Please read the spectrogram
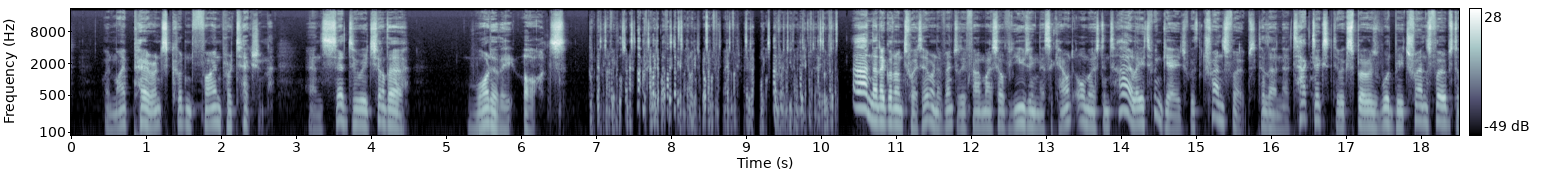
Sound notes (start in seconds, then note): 6.9 sound effects - Movie being skipped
